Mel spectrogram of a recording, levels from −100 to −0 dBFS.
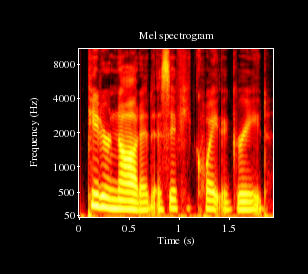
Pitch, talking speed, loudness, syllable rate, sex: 170 Hz, 215 wpm, -17 LUFS, 6.1 syllables/s, female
